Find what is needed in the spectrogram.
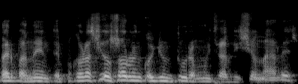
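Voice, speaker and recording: A man talks with vocal fry. His pitch sits fairly high. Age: 80s+. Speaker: veteran leftist politician. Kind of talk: interview.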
